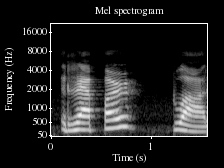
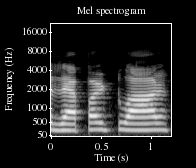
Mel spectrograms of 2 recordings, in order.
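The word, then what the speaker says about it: repertoire: ओ आई का उच्चारण निम्नानुसार कुछ शब्दों में वा भी होता है, जैसे मेमवार्स, रेपर्टवार, यह है रेपर्टवार।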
